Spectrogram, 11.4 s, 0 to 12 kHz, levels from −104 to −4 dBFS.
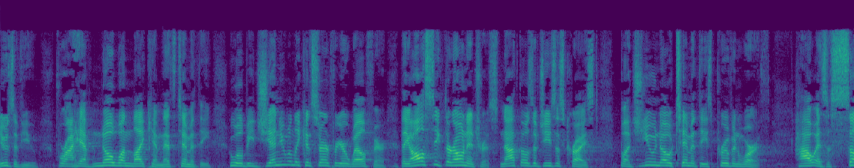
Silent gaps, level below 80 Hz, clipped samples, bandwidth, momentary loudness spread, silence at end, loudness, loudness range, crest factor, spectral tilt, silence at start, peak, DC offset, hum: none; -86 dBFS; under 0.1%; 10.5 kHz; 12 LU; 0 s; -39 LUFS; 4 LU; 22 dB; -2.5 dB/octave; 0 s; -18 dBFS; under 0.1%; none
